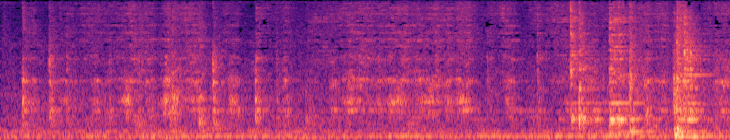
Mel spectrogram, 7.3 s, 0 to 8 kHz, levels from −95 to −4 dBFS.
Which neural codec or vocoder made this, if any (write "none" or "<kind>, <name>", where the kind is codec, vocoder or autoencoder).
none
